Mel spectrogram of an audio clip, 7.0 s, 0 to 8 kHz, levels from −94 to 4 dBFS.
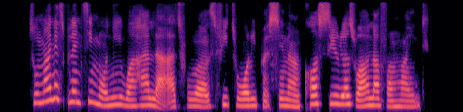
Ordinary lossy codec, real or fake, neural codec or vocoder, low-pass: none; fake; codec, 16 kHz, 2 kbps, X-Codec, HuBERT features, trained on general audio; 7.2 kHz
